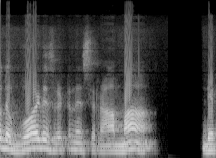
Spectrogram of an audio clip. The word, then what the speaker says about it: Rama: to pronounce krsna's krishna or rama as ramo there is no mistake considered in their chanting but if somebody who's not speaking bengali who is not naturally speaking bengali way for them to say hare ramo is not necessary it's not correct it's not good it's not proper uh next question how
